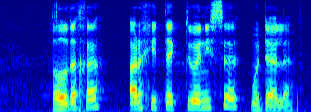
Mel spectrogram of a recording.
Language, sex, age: Afrikaans, male, 19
